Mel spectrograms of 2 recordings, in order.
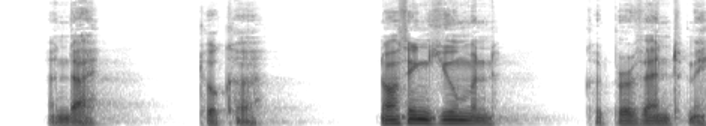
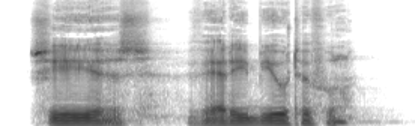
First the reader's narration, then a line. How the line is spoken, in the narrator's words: he murmured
